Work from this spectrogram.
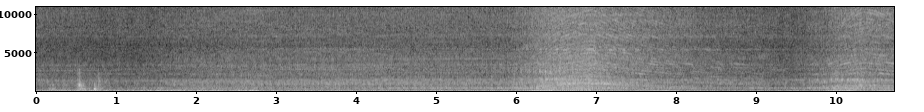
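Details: Cold engine idling with a light, regular rapping about four per second that rises briefly with revs; owner suspects piston slap when cold.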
